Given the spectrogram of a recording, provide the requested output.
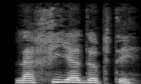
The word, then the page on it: la fille adoptee: French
